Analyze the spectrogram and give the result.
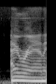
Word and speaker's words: Iran: Is that how you say it? – Iran, you got it. Not Iran, Iran. – Okay, Iran.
